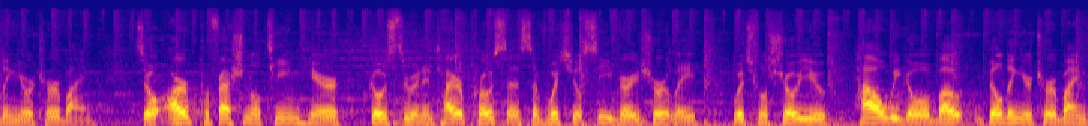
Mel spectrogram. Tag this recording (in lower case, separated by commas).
speech, music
